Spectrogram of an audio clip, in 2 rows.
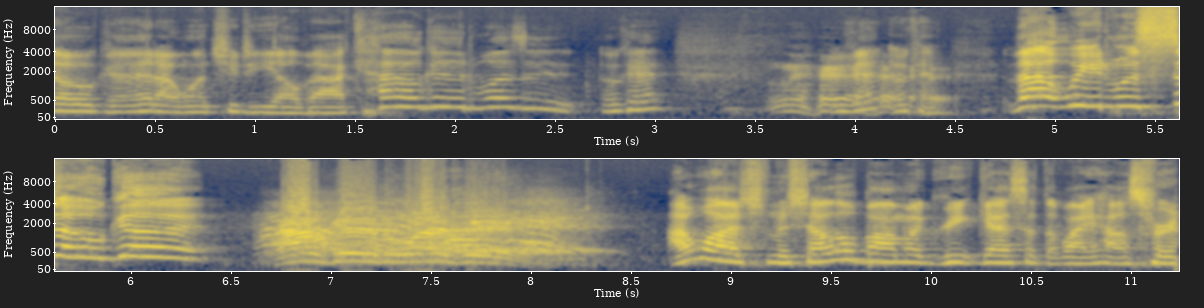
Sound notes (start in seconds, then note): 3.4 audience laughing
